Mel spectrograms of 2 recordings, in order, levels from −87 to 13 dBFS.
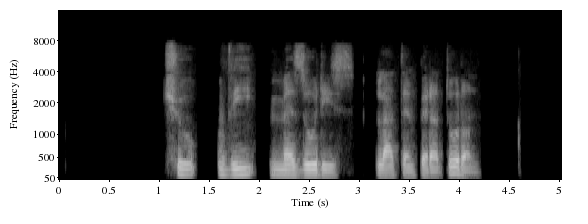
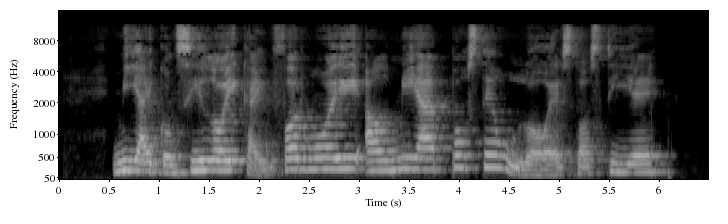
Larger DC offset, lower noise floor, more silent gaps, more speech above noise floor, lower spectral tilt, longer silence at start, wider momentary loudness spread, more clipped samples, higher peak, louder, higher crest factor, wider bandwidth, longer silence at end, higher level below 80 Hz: neither; first, under -90 dBFS vs -63 dBFS; first, 1.39-1.57 s, 1.98-2.09 s, 2.95-3.16 s vs none; first, over 72 dB vs 38 dB; first, -6.5 dB/octave vs -3.5 dB/octave; first, 1.05 s vs 0.55 s; first, 12 LU vs 8 LU; neither; first, -4 dBFS vs -10 dBFS; first, -19 LUFS vs -25 LUFS; about the same, 16 dB vs 16 dB; second, 7.8 kHz vs 11.5 kHz; first, 0.85 s vs 0.4 s; first, -60 dBFS vs -70 dBFS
